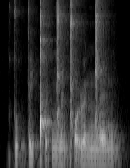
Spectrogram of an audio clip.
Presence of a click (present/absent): present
